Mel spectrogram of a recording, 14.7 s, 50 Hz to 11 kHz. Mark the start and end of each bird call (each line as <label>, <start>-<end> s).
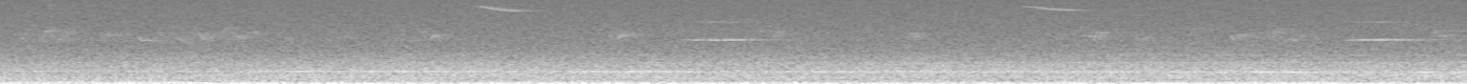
unidentified bird, 4.7-11.1 s
Blue Jay (Cyanocitta cristata), 6.7-14.6 s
